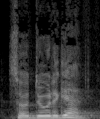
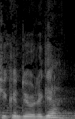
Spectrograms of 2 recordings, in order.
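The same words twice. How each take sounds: First: A loud, forceful "again", pushed out hard; louder demand. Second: Said in the usual way. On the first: Retold or imitated. Demanding God repeat the sign of stars, loud and forceful. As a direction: insist on it, punch the whole line.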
